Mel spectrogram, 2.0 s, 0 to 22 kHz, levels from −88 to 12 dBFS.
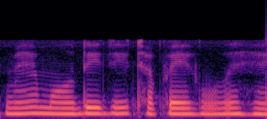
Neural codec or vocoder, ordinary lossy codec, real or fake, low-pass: none; none; real; 5.4 kHz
